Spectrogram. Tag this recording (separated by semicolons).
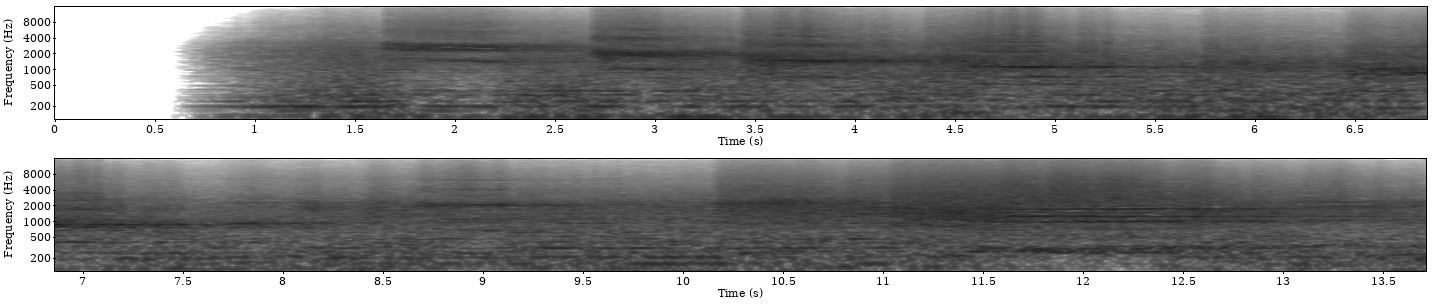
ambient; background; d; dark; dee-m; drastic; ey; glitch; harsh; idm; m; noise; pressy; processed; soundscape; virtual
